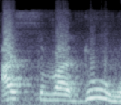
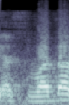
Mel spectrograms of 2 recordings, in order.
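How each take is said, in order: First: The word ends with a 'u' vowel. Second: The word ends with an 'a' vowel. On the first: The speaker calls it right. "अस्वदु होना चाहिए" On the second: The speaker calls it wrong. "अस्वदा भी गलत है"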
